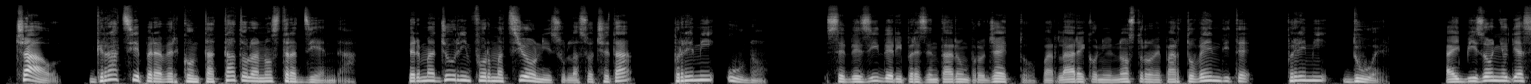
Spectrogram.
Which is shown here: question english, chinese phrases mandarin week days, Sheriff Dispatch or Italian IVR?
Italian IVR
